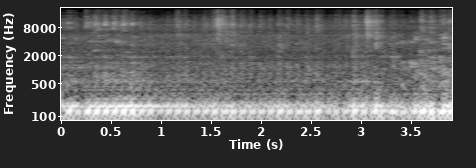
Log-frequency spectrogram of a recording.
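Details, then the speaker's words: 1999 Harley-Davidson Road King, carbureted, sat for years, after carburetor replacement: deep uneven V-twin idle lope, steady and strong with no knocks or misses; runs great but smokes heavily on startup, possibly stuck rings or leftover fuel additive. "Runs great. Just don't know why it's smoking."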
